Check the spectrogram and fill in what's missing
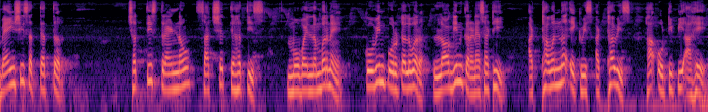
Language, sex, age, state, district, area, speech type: Marathi, male, 30-45, Maharashtra, Sindhudurg, rural, read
